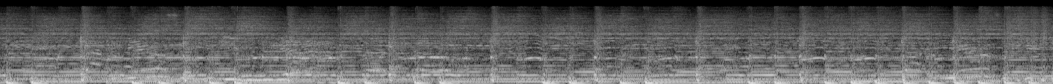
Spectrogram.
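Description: Live rock band playing: two electric guitars over a steady drum beat, with bending lead guitar lines.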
